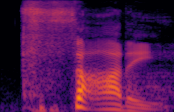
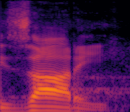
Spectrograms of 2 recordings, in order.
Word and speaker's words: tsadi: Our other letter for today is the tsadi. Pronounce the T and the Z.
